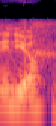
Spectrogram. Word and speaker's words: Indio: Indio. Did I say India? – No, you said Indio. You said it right.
